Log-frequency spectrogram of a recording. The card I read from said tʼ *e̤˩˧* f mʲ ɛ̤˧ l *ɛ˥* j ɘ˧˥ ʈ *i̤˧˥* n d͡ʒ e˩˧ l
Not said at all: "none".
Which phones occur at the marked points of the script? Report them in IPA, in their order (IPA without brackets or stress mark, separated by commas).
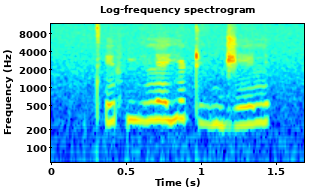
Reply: e˩˧, ɛ˧, i̤˩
